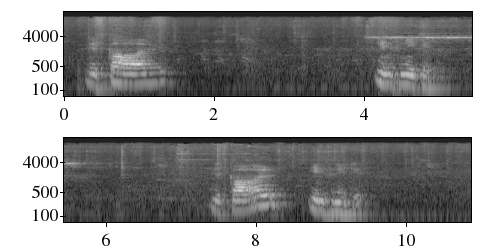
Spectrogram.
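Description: An elderly man speaks slowly and calmly, in short phrases with pauses.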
